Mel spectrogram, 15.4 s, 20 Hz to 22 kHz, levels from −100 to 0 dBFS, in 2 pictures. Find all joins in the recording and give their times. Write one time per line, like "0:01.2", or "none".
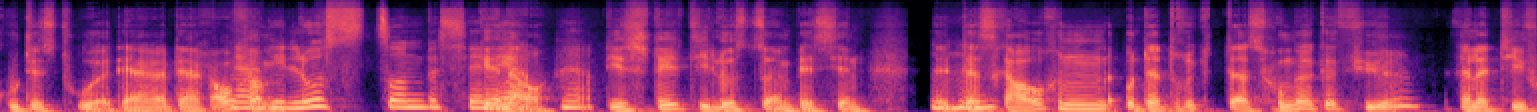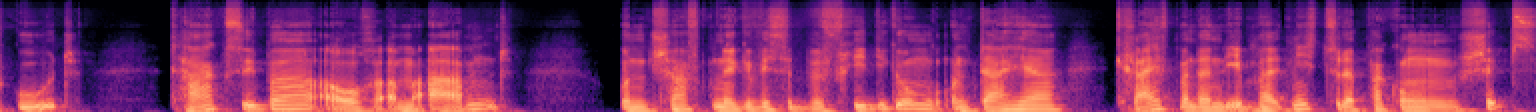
0:04.5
